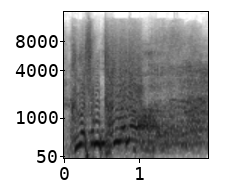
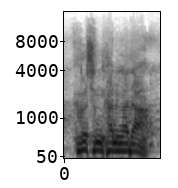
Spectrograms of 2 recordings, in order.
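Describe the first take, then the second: First: High, drawn-out chant shout; full-out congregational declaration, very high; bigger rallying cry. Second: Said in the usual way. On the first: Real, not acted. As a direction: cry it out slowly at the top of the range. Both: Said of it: "더 크게".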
